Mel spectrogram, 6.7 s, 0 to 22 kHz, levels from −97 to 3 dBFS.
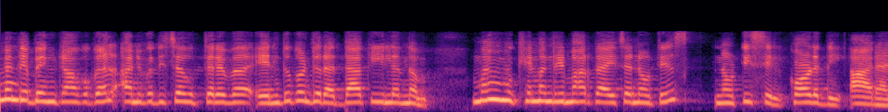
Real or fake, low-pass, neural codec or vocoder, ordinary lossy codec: fake; none; codec, 16 kHz, 0.8 kbps, ZipCodec; none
